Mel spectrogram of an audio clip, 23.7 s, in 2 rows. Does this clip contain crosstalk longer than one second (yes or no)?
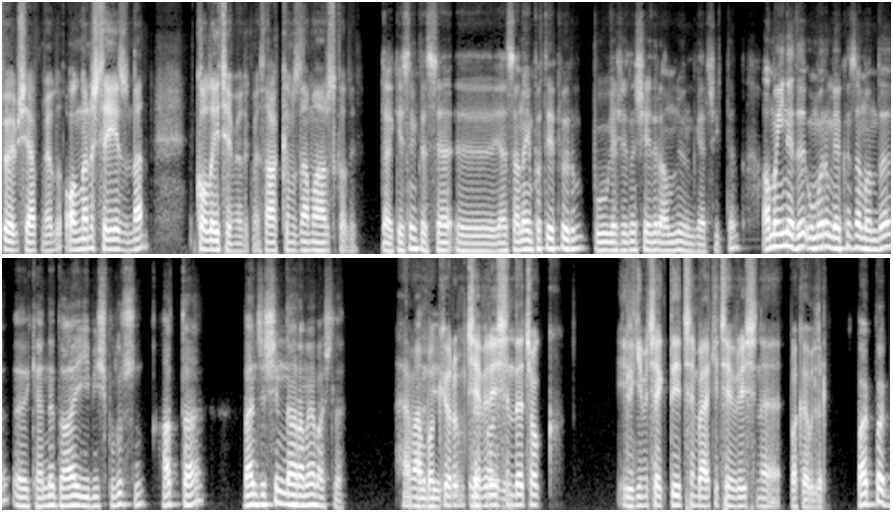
yes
